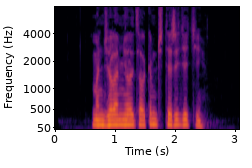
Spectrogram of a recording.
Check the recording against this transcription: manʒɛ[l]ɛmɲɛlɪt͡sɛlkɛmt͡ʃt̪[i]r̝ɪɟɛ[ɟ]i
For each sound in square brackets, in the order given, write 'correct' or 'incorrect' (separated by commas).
correct, incorrect, incorrect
